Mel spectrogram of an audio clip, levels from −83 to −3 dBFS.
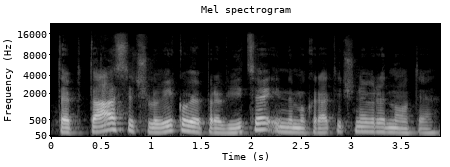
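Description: From 0.48 s to 3.11 s, a call bitrate drop pushes the codec from 64 to 27 kbps. It bottoms out for about 1.6 s, and the speech turns coarse and rough.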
